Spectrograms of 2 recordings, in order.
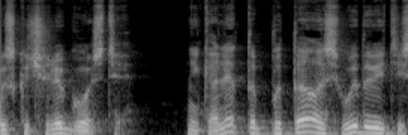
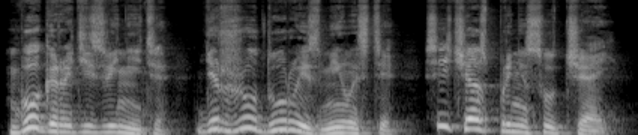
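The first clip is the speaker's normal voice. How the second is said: apologetic hostess; 6 semitones higher, 3 dB louder than usual. Acted. Hostess excuses maid to guests.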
